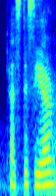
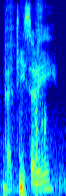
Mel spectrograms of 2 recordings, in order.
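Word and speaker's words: pâtisserie: Pastissiere, I believe. Patisserie. Yeah, that's the word.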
